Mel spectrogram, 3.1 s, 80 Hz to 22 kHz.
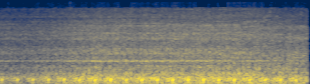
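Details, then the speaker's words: Ford F150 misfiring at idle; idle pulses about three beats a second with a faint steady hiss from a cracked vacuum hose, with a PCV valve leak also found. "oh yeah it's a little hose with a crack in it"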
